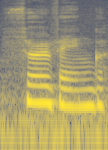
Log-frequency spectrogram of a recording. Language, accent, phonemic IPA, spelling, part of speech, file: English, US, /ˈsɝvɪŋ/, serving, noun / verb, En-us-serving.ogg
- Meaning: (noun) 1. The act or process of serving 2. An instance of that act or process 3. The quantity of food or drink intended for one person in a single sitting; especially in relation to a meal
